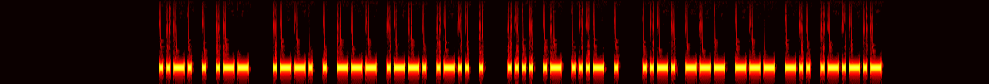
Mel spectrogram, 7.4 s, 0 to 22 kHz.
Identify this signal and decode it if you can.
Morse code, heard as a keyed tone, about 46 wpm, 700 Hz. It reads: FEW PEOPLE HAVE FOOD.
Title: Sentences from Top 1000 Words - Review Part 1 - 45wpm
